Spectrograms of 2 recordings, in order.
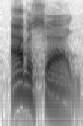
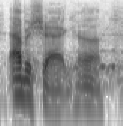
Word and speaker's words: Abishag: with a terrible name Abishag if you parents if you have any more children do not name your daughter Abishag okay it rhymes too much with hag and you know it's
